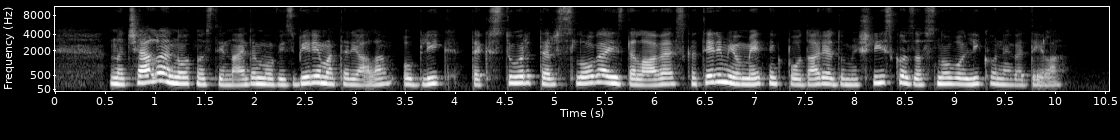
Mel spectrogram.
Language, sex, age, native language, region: Slovenian, female, 18-29, Slovenian, Drava region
